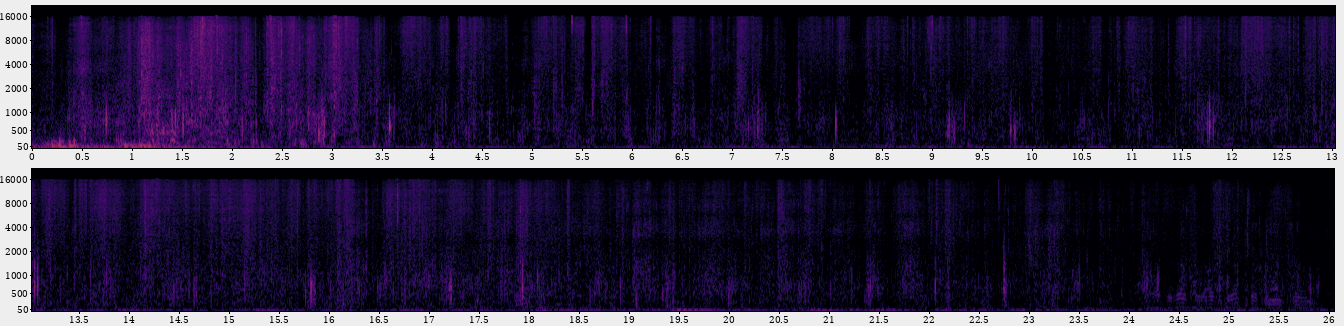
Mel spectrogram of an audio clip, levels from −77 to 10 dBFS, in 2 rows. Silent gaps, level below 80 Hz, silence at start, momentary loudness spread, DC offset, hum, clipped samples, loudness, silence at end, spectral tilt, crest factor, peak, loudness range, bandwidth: none; -58 dBFS; 0 s; 13 LU; under 0.1%; none; under 0.1%; -43 LUFS; 0 s; -1 dB/octave; 34 dB; -12 dBFS; 11 LU; 17 kHz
